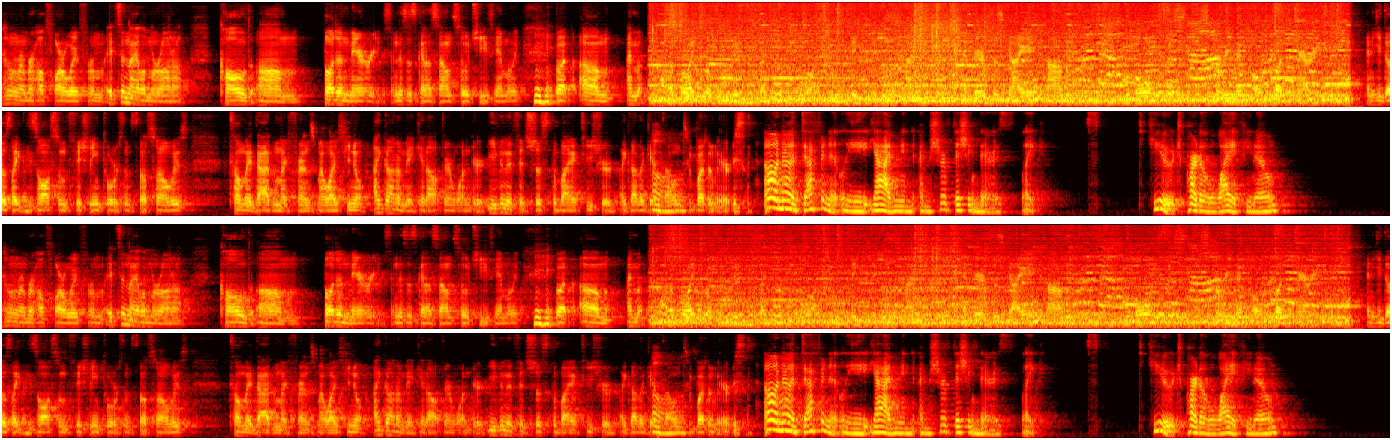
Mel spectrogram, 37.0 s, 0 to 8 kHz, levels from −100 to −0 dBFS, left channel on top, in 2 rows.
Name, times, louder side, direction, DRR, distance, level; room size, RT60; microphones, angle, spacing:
voice 1, 0.0-2.4 2.9-4.0 4.3-7.1 7.4-8.6 8.8-12.3 12.8-14.4 14.9-17.7 18.2-20.9 21.5-28.4, left 3 dB, 60° left, 10 dB, 1.0 m, -33 dB
sound 1, 8.6-18.0, left 4 dB, 80° left, 0.7 m, -28 dB
voice 2, 27.2-27.6 28.7-31.8 32.1-32.3 33.8-35.5, left 1 dB, 10° left, 8 dB, 0.5 m, -29 dB
24.0 x 8.8 x 6.4 m, 0.81 s
head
